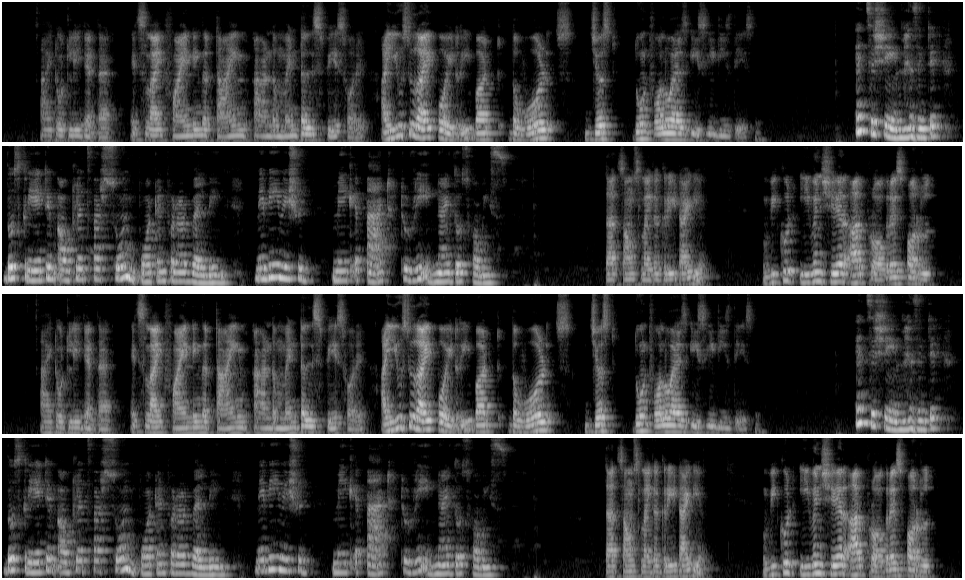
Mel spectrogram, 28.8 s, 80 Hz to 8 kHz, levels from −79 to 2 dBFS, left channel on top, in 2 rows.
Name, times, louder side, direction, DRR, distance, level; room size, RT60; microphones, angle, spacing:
voice 1, 0.6-1.7 1.9-5.4 5.7-9.1 9.5-11.2 23.5-25.0 25.8-28.3, right 1 dB, 25° right, 0.7 m, -25 dB
voice 2, 12.8-17.8 18.2-19.1 19.4-21.9, left 3 dB, 30° left, 0.8 m, -24 dB
4.5 x 3.6 x 2.2 m
head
